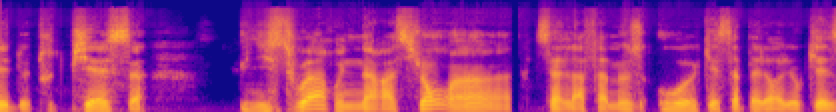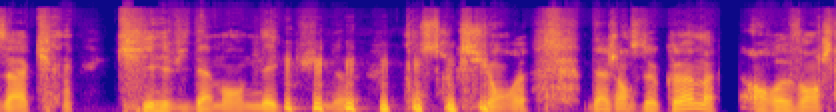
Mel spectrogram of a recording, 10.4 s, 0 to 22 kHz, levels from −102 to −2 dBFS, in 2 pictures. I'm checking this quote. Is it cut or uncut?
uncut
